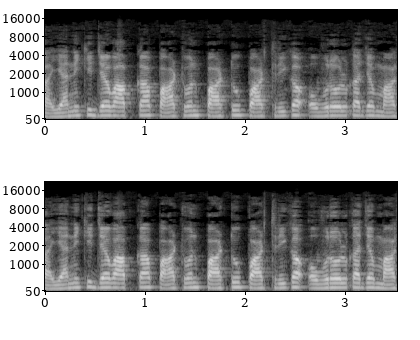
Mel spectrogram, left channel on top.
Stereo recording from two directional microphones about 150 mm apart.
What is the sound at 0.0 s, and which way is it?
Speech, 25° right (ahead or behind).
